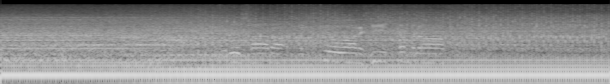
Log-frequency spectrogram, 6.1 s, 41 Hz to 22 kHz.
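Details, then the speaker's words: Kubota B7100 diesel tractor running a NorthStar PTO generator at about 4000 watts, roughly eight horsepower: deep, steady drone holding even speed under load, no knocks or misfires; running healthy. "so that's roughly 4 000 Watts putting out about eight horsepower I think it'll go a little more but probably not a lot more"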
